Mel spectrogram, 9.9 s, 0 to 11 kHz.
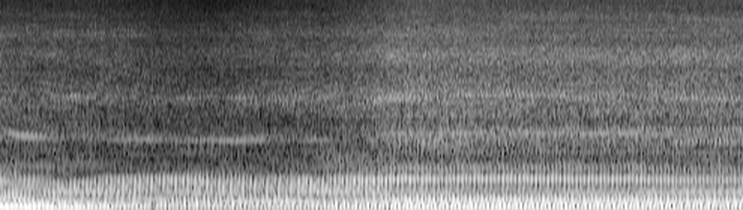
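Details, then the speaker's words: Long-abandoned Suzuki SV650 V-twin, first start in years after fresh 10W-40 oil and a battery: fast, steady idle with no dip, well above normal tickover; idle too high, owner unsure whether a choke is on. "Sounds like it's idling really high. I'm not sure if there's a choke on here anywhere."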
